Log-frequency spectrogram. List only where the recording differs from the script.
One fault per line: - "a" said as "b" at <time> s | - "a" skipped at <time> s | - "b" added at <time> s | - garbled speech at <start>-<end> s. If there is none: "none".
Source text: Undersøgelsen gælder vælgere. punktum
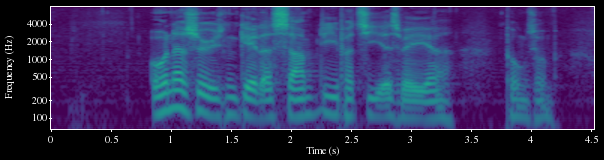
- "samtlige partiers" added at 1.8 s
